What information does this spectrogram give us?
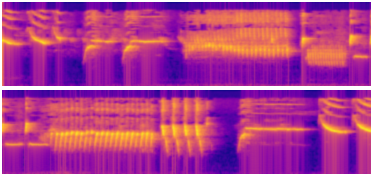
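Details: Canary song used as a master and lure to make other canaries sing, full of varied phrases: high descending whistles, dense buzzy trills, rapid rolling rattles and short repeated notes, changing every second or so.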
